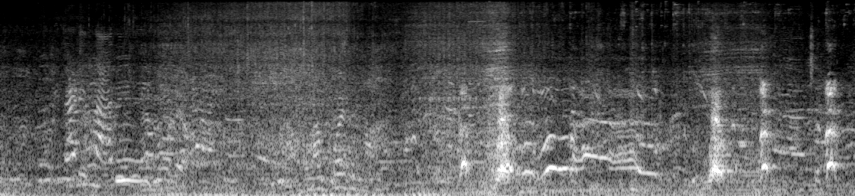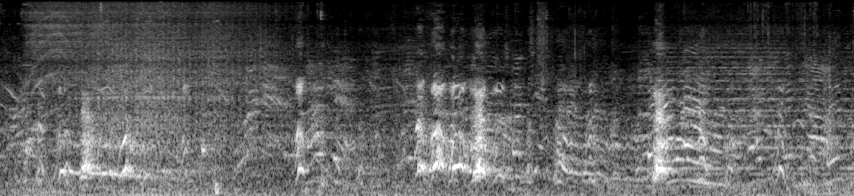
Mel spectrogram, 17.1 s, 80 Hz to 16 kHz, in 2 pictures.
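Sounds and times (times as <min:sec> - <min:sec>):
people's voices: 0:00.0 - 0:17.0
dog barking and yipping: 0:04.5 - 0:05.9, 0:07.0 - 0:10.5, 0:12.6 - 0:15.6.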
